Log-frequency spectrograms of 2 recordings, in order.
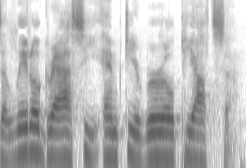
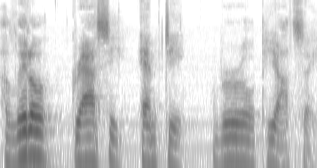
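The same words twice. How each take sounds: First: The phrase is read fast with little pausing. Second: The phrase is read slowly with pauses. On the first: The speaker calls it wrong. "I read that too quickly" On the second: The speaker calls it right. "He stretches you out with those commas"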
